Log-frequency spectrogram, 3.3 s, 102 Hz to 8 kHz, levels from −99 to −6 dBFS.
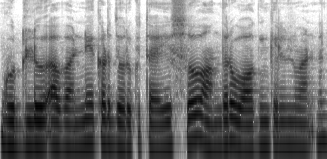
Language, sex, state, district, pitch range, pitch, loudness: Telugu, male, Andhra Pradesh, Visakhapatnam, 135-150 Hz, 145 Hz, -17 LUFS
